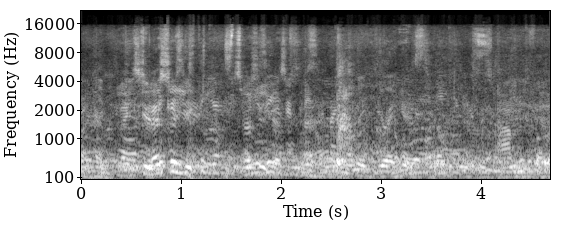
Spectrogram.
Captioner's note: crowd chatting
